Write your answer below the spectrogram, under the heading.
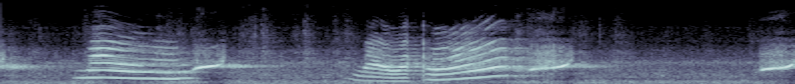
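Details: Pet talking parrot mimicking human speech; rich, harmonic voice-like sounds with swooping pitch, a sustained tone, then a falling-and-rising phrase, and a short rising note at the end.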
